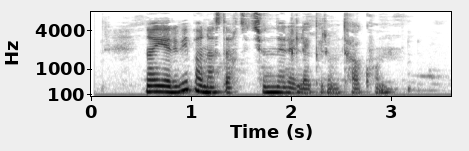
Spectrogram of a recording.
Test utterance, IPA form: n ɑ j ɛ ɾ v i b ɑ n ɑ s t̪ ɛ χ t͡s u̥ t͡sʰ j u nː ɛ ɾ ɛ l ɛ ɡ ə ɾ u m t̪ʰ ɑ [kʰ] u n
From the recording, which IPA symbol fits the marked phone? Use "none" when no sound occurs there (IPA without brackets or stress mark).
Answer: kʰ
